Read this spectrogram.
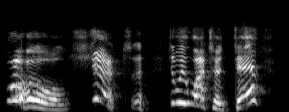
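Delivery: loud, high, awestruck excitement; shocked thrill. Retold or imitated. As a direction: blurt it from horror into delight. Reenacts shocked glee at explosion.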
